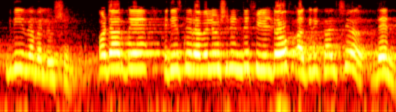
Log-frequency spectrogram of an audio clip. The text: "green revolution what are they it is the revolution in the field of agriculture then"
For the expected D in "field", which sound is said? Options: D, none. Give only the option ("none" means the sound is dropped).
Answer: D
